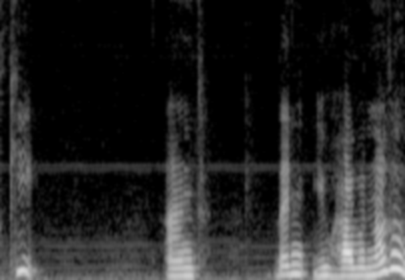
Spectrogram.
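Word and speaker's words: quay: Then you have Q-U-A-Y. M-A-Y would be May, but Q-U-A-Y is key.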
